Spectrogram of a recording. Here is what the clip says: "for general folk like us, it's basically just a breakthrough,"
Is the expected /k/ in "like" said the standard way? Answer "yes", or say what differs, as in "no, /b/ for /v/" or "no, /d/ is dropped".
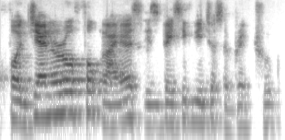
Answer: no, /k/ is dropped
